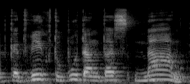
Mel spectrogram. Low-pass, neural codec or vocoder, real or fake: 14.4 kHz; none; real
